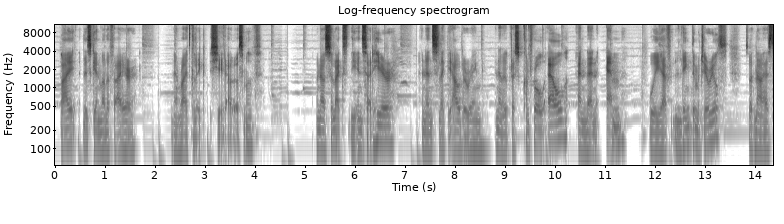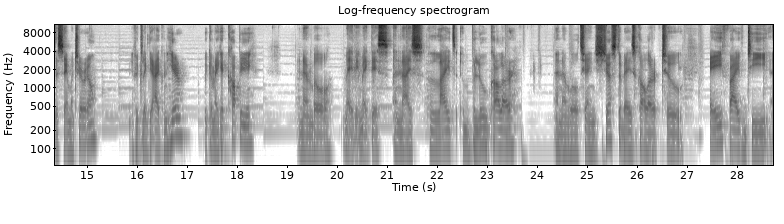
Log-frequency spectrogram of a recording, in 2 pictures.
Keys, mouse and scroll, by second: 0.9-2.2 drag, 2.2-3.2 right drag, 3.2 click, 5.0 click, 7.4 shift+click, 11.0 ctrl+l, 12.4 click, 13.0-17.1 scroll down 1, 17.1-28.7 drag.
